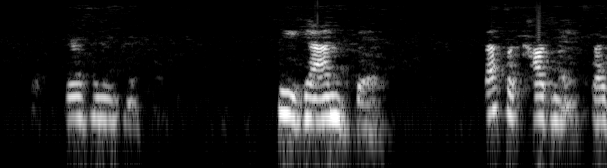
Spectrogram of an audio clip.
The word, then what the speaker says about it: gigante: Has an I, so it's pronounced the h. But look at this G here. This one has an A after it, so it's a g.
